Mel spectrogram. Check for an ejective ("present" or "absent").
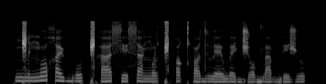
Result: absent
